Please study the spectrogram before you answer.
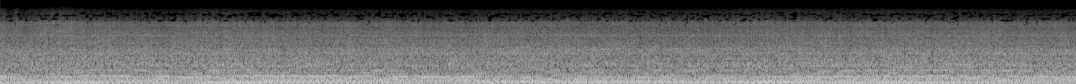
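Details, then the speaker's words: Auction crane truck engine after tightening and adjusting the drive belt suspected of squealing: steady, even running with low rumble and no squeal or chirp; belt quiet, normal running. "Let's go ahead and dump some oil in this thing and fire it up. Okay, contact. No belt squeal."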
